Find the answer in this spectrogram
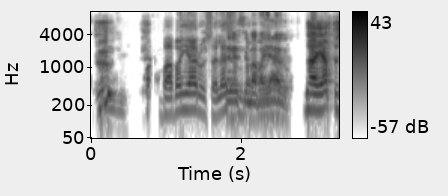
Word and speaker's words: Babayaro: that time Babanyaro was playing. Babanyaro was playing for us. Ah, I will Wait, never who? forget Who? that. Babanyaro, Celestin Celestin Babayaro.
